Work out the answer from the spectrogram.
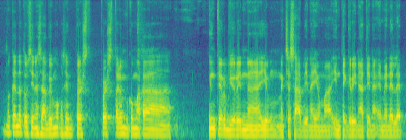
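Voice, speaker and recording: A man's voice: low-pitched, level tone, moderate pace, a little mellow. A middle-aged man interviewing a soldier, asking brief, inquiring follow-up questions in a casual way. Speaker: interviewer, retired colonel.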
